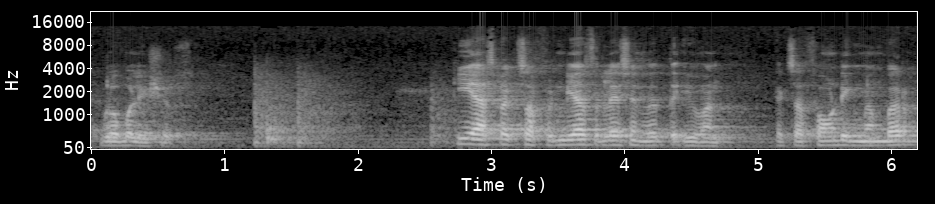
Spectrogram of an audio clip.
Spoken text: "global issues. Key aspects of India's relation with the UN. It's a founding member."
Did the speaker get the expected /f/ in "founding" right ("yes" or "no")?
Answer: yes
